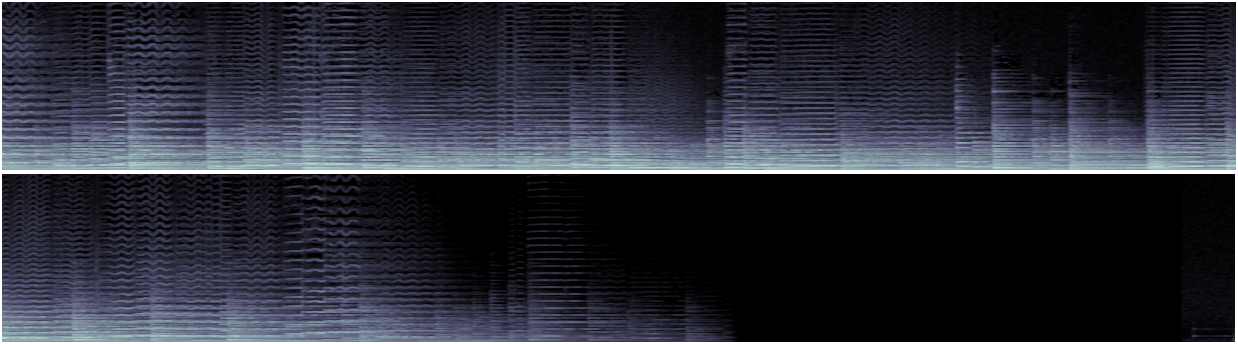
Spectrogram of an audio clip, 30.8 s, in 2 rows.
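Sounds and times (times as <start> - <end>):
violin: 0.0 - 24.3
keyboard: 0.0 - 24.4.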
